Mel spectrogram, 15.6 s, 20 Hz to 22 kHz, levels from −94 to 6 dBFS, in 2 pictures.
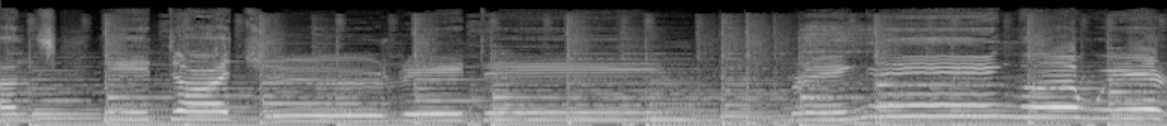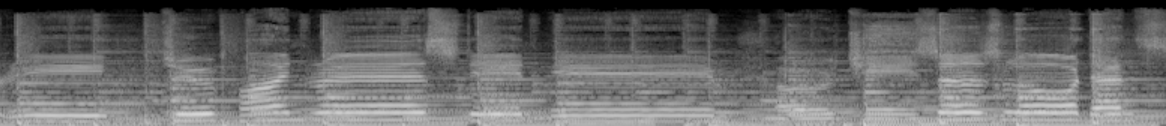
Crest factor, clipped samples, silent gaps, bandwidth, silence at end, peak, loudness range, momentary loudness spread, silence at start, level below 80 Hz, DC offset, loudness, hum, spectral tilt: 14 dB; under 0.1%; none; 16.5 kHz; 0 s; -4 dBFS; 4 LU; 7 LU; 0 s; -30 dBFS; 0.1%; -18 LUFS; none; -5.5 dB/octave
